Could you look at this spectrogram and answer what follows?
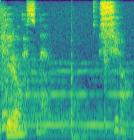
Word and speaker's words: Shiro: So this is the correct pronunciation? Shiro?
